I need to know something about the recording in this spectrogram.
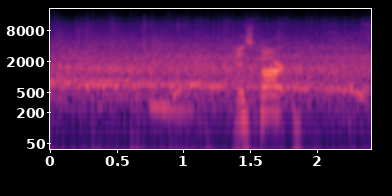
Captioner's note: audience applause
